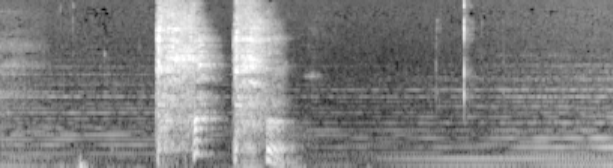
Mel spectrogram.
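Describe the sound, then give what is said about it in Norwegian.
A person coughs twice in quick succession, with two harsh, loud bursts against a quiet background. “må hoste litt. Nå må jeg nå si unnskyld.”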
